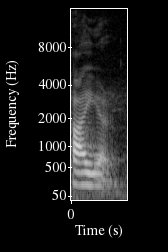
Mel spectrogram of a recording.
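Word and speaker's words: hire: ई हायर ठीक एच आई आर ई हायर O sound में आते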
